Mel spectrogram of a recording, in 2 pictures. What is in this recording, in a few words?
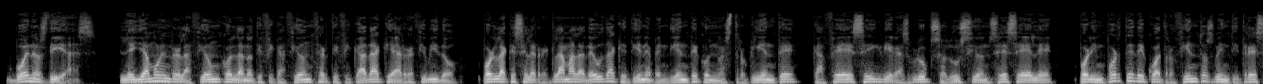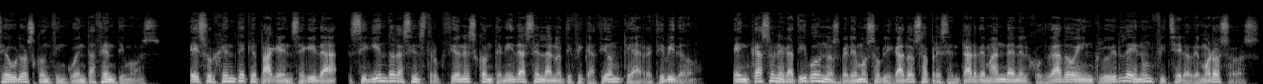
audio call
